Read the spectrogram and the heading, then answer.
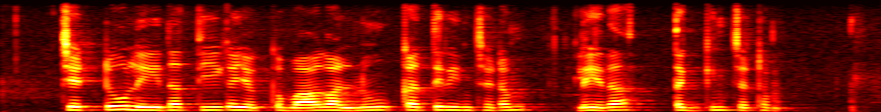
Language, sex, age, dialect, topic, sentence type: Telugu, female, 18-24, Southern, agriculture, statement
